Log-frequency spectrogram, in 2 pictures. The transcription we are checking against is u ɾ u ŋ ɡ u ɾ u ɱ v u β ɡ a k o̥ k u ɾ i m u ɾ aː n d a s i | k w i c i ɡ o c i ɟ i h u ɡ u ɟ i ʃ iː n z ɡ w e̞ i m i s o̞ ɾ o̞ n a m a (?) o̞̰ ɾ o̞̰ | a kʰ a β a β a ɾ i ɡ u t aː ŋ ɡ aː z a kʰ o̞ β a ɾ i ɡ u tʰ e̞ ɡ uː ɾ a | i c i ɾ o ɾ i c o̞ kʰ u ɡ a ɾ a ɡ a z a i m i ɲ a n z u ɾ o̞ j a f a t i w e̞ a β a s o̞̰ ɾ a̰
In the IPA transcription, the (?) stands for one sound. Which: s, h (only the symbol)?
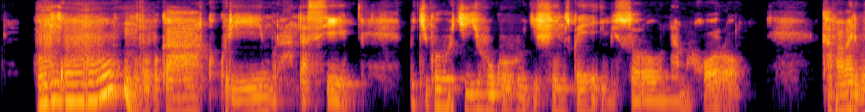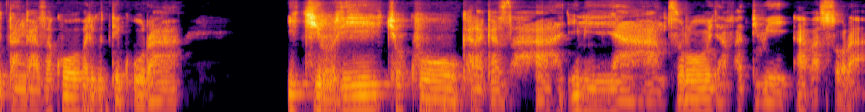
h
